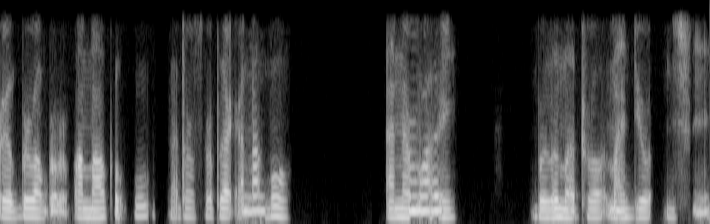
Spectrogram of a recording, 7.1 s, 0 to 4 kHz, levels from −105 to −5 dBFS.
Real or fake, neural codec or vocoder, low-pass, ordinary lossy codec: fake; autoencoder, 44.1 kHz, a latent of 192 numbers a frame, MeloTTS; 3.6 kHz; none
